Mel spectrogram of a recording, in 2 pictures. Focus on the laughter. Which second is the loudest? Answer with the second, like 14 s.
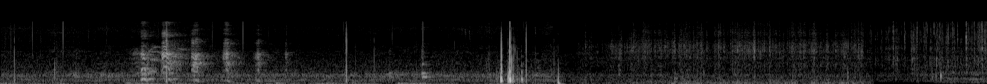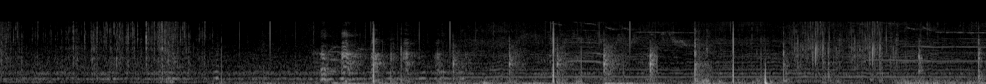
2 s.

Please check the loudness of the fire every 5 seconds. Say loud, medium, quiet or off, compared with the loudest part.
medium, medium, medium, loud.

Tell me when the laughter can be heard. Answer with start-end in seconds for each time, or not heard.
1.3-2.9, 13.0-14.6.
